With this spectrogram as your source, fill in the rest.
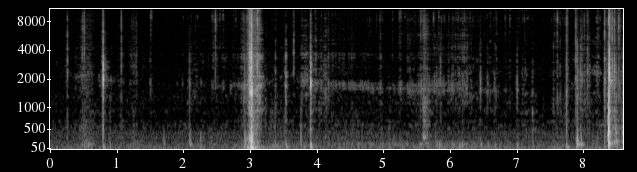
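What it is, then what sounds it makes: Glitter-coated soap bar being carved. A utility-knife blade cuts and scrapes slices from a hand-sized solid bar of soap with a dark multicolour glitter coating and an orange interior. Six crisp, gritty crunches and clicks stand out over quiet scraping, with a thin high scraping tone in the middle.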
